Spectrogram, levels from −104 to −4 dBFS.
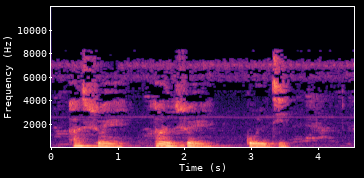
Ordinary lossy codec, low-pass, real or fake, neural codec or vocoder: MP3, 32 kbps; 9.9 kHz; real; none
